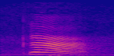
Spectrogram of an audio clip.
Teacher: Dan kemudian dia punya sifat istifal. Istifalah di sini yaitu ujung lidahnya tidak melekat ke langit · kalau ketika membunyikan huruf kaf yaitu pangkal lidahnya turun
